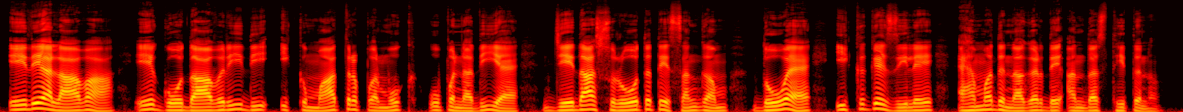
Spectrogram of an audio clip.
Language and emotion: Dogri, neutral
